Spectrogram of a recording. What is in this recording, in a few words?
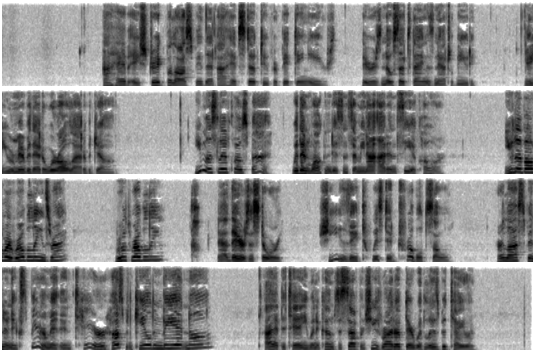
Southern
